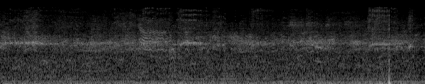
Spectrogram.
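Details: Flying foxes, giant fruit bats, at a colony in Lansvale, Sydney: scattered shrill squealing bursts rise above a steady chattering din, with a low constant rumble and hum beneath.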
